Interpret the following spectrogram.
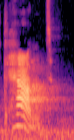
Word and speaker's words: can't: Now, can't. Listen. Can't. Elephants can't jump. Repeat after me. Elephants can't jump. Good. This one is longer and stronger, and you can hear the t sound at the end.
